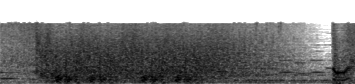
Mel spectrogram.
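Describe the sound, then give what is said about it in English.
A stormy sound effect for a "storm rush" attack move in a monster-battle video game: a loud, steady wash of rain and rumbling thunder fills several seconds, briefly dropping away before a fresh burst near the end. No one speaks. “Foe Bingen used storm rush.”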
